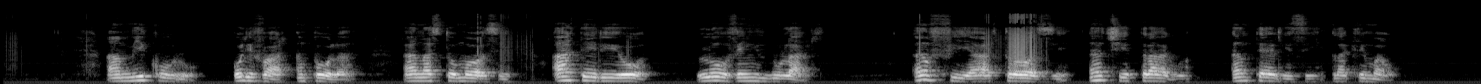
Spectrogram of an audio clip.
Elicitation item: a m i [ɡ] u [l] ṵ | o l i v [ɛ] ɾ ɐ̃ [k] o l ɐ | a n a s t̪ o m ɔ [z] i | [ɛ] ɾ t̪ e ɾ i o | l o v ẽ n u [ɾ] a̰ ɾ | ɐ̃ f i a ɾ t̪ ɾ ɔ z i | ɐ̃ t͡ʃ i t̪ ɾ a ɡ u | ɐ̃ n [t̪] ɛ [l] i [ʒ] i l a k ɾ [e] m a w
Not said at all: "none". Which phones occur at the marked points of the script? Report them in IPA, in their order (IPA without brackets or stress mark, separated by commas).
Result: k, l, a, p, z, a, l, t̪, l, z, i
